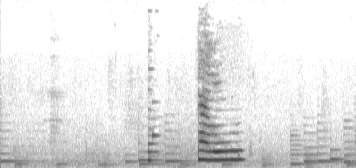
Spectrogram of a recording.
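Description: A cat in a video game meows several times over looping game music, with one louder, drawn-out meow in the middle; no one talks.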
